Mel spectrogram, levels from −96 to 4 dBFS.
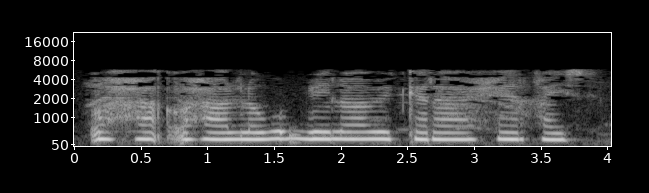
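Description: From start to finish, the speech has nothing above 5.8 kHz. The treble stops at a hard ceiling. Weak frequency detail flickers in and out between frames. The result sounds watery and swirly, with metallic chirps on the s sounds and smeared attacks. The damage is plainly audible. The likely cause is MP3 compression with too few bits. The encoder dropped the top band and zeroed faint components it judged unimportant. The damage fits a stream of about 24 kbps.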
